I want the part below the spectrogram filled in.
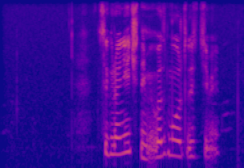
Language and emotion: Russian, sad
